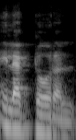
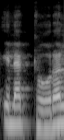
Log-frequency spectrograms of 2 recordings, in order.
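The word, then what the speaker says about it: electoral: आपको सुनाई देती है बात यह है कि यह वर्ड इलेक्टोरल नहीं है यह वर्ड है इलेक्टरल य जरा ब्रैकेट में आ जाए यहां पर आपको पहले आई और एच को बोले ए ए और स्ट्रेस पूरा कर देना लेक के ऊपर लेक और फिर र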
